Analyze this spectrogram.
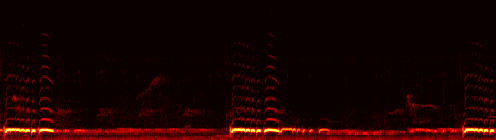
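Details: Lure recording of a local zebra dove: loud rolling coo phrases recur about every two and a quarter seconds. Each phrase starts with a clipped, stuttering burst and fades into softer, level coos.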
